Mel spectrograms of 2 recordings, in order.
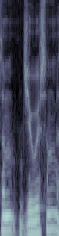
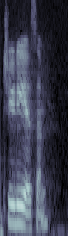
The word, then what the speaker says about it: Judaism: Why would, for for example, if someone would convert to, to Jews, Jewism, is that how you say it, or Juden? – Judaism. – Judaism, sorry, yeah, mm-hmm.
